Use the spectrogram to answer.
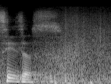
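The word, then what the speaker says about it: scissors: যেমন সিজার্স, viewers সিজার্স, আমার সাথে বলুন সিজার্স, এখানে সি সাইলেন্ট থাকবে ভিউয়ার্স।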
